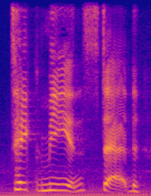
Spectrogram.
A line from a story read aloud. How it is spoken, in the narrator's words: he cried out, his voice cracking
